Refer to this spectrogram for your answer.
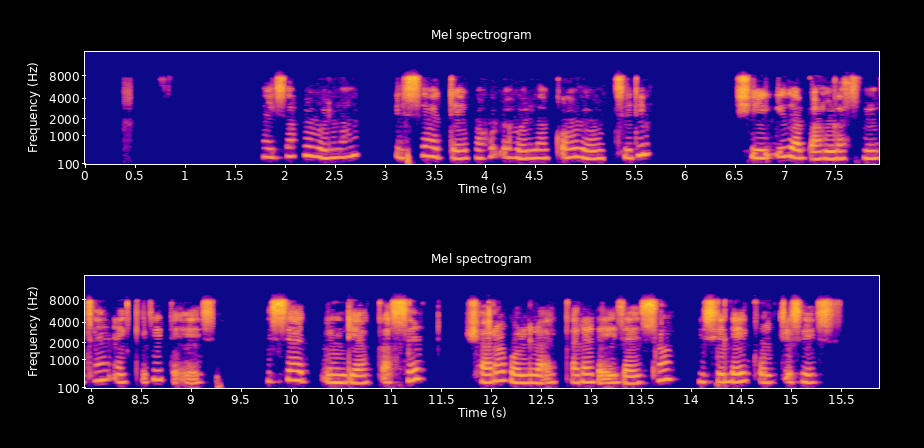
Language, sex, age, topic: Gamo, female, 25-35, government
